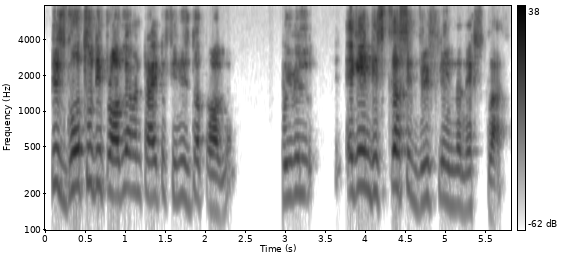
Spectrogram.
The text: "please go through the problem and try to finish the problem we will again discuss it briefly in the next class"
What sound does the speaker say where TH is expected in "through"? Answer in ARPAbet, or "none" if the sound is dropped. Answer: T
